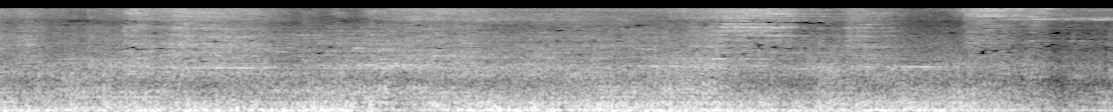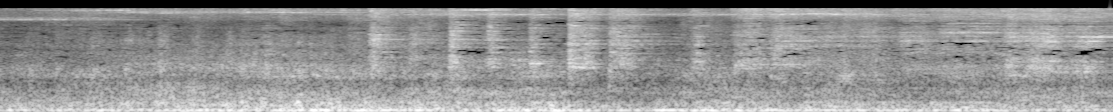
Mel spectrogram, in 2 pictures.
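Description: Double-stack intermodal freight train's well cars rolling past close by: a steady rumble and rattle of steel wheels on rail, with a high hiss and squeal of the wheels, dipping briefly about halfway through.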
